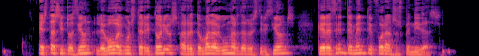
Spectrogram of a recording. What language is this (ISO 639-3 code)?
glg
